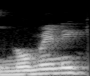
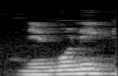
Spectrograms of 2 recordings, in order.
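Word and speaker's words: mnemonic: আচ্ছা, নেমোনিক ইউজ করার কারণে আমি উচ্চারণটা ভুল করছি, এটার বানানটা হচ্ছে এরকম এম এন ই, এইটা নেমোনিক। নোমেনিকটা কিন্তু হ্যাঁ আমি কয়েকবার ভুল উচ্চারণ করছি, নেমোনিক।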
